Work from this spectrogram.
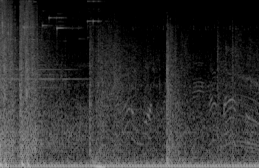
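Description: Gunfire in GTA Online, several sharp bursts and shots crackling amid a continuous low game rumble, with faint distorted game chatter in the background.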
